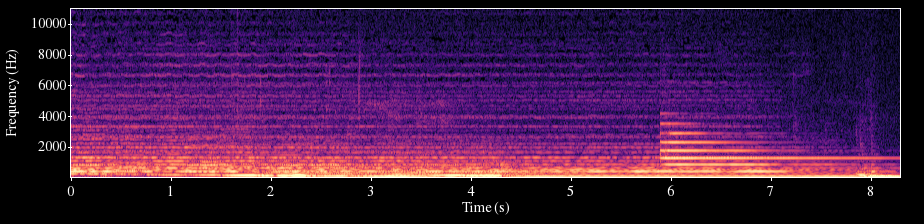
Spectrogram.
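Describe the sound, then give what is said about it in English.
A song's final sustained chord rings out with a bright, bell-like chime struck near the end, its tone lingering and fading before a last soft strike. “That little chime at the end there”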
